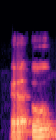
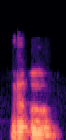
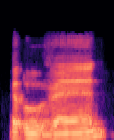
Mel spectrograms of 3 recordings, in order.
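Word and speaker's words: רְאוּבֵן: The only difference will be that the schwa's pronunciation of u will be much more abrupt, much shorter, unaccented. So not ra'u, but ru'u, ru'u. Reuven, Shim'on, Shim'on, Lewi, Lewi, Yehudah, Yehudah.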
